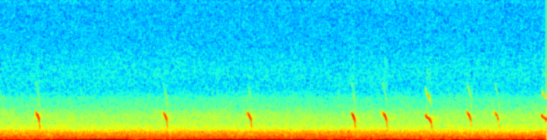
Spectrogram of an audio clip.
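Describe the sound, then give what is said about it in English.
A wild bird gives loud flight calls: about a dozen short, high, sharp chirps in irregular bursts, standing out over a steady low background hum. “Fluffing its feathers. Giving louder flight calls now.”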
